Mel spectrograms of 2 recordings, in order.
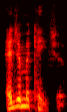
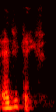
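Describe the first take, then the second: First: Edumacation, with an extra ma syllable slipped into education; mock mispronunciation. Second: Said in the usual way. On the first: Shown as a demonstration. Mocking a viewer's word, says education as edumacation. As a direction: say edumacation as a jokey dumb-sounding version of education.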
